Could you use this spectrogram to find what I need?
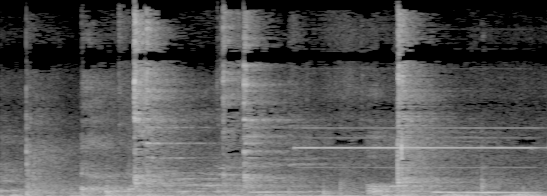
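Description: Fencing blades clash and click sharply.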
